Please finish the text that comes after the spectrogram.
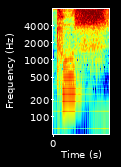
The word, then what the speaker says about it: tous: les corps par exemple tous les jours un corps tous les jours tous les mois tous mes amis un non je ne prononce pas le s ok quand je prononce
